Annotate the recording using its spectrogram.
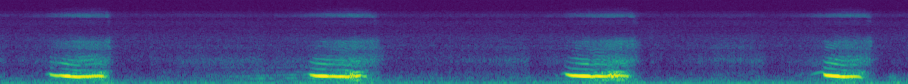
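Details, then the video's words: A napping house cat snores steadily. Four rhythmic, raspy breaths, each carrying a thin whistled note, come roughly every two and a half seconds against a calm indoor background. "Purring & snoring: the cutest (and loudest) nap ever"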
